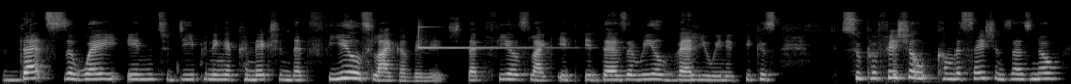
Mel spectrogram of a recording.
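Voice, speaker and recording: A middle-aged relationship therapist from Denmark, her voice on the higher side, chats at a moderate pace while guesting on a podcast. Her advice is heartfelt, and she repeats phrases to underline what matters.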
